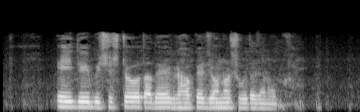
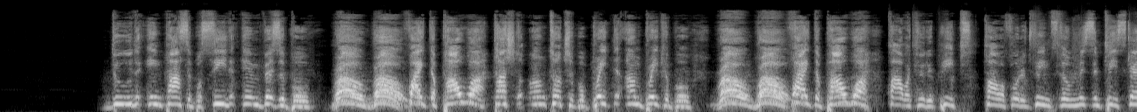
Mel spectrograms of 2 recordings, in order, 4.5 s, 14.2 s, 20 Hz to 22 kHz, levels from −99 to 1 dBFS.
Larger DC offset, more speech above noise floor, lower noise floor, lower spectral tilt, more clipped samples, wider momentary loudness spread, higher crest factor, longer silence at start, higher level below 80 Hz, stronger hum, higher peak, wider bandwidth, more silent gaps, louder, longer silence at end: neither; second, 42 dB vs 64 dB; second, -57 dBFS vs -86 dBFS; first, -7 dB/octave vs -4 dB/octave; neither; about the same, 7 LU vs 9 LU; about the same, 14 dB vs 18 dB; second, 0.7 s vs 1.3 s; second, -58 dBFS vs -46 dBFS; neither; about the same, -2 dBFS vs -4 dBFS; second, 7.8 kHz vs 16 kHz; neither; first, -15 LUFS vs -21 LUFS; first, 0.95 s vs 0 s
